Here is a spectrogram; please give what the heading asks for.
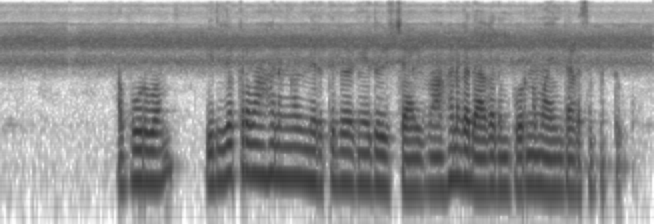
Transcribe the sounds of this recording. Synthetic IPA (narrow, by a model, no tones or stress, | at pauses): ɐpuːrʋɐm | iɾut͡ɕɐkrɐʋaːɦɐnɐŋːɐɭniɾɐt̪ːilirɐŋːeːðuʋɐɾit͡ɕːaːlʋaːɦɐnɐɣɐd̪aːɣɐðɐmpuːrɳɐmaːjumt̪ɐɽɐsɐpːe̞ʈːu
